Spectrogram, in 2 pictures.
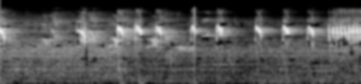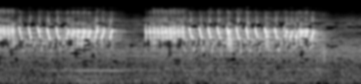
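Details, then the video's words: Horsfield's bush lark of the parva form singing vigorously, recorded as a lure for training untrained larks: high sharp chirps in a spaced series, then two long fast rattling trills of rapid repeated notes. "Branjangan parva gacor pas buat pancingan branjangan bahan"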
